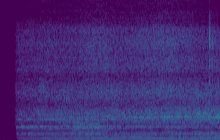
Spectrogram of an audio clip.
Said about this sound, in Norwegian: Støvsuger.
